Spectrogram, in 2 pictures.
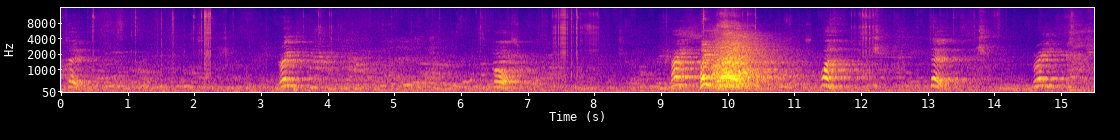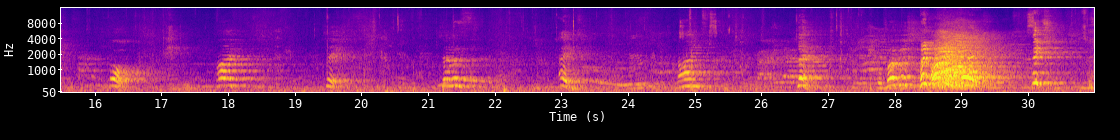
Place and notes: Bradfield, Reading, West Berkshire, UK - Karate Grading Ambient
X-Y ambient recording of those undertaking their Karate gradings at Bradfield College. This section was recorded during the set-piece 'katas' following the instruction of the teacher or 'Sensei'. Recorded using the onboard microphones of the Tascam DR-05.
